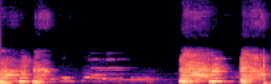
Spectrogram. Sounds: Throat clearing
